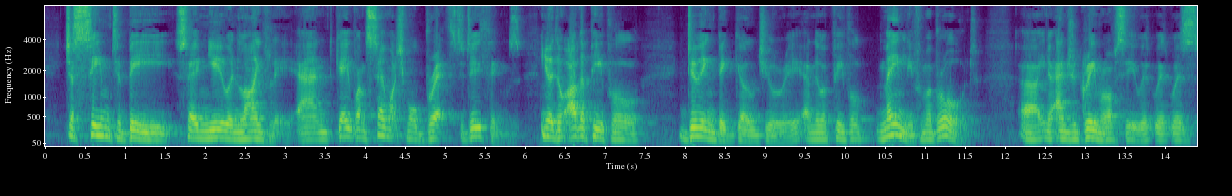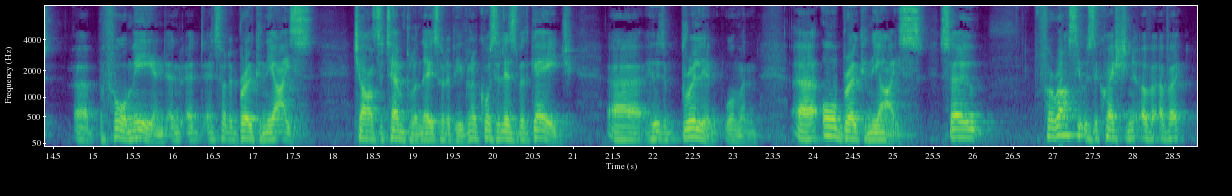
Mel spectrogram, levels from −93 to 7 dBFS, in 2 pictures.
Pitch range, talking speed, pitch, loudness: 100-130 Hz, 185 wpm, 115 Hz, -16 LUFS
